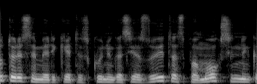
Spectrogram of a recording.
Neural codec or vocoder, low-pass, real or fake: none; 10.8 kHz; real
